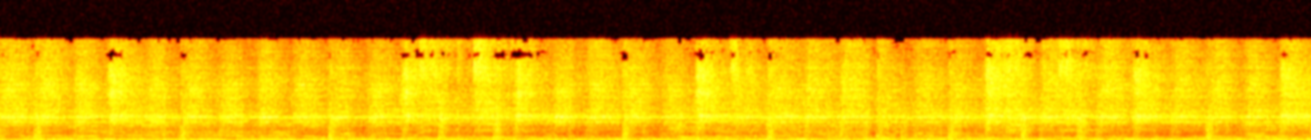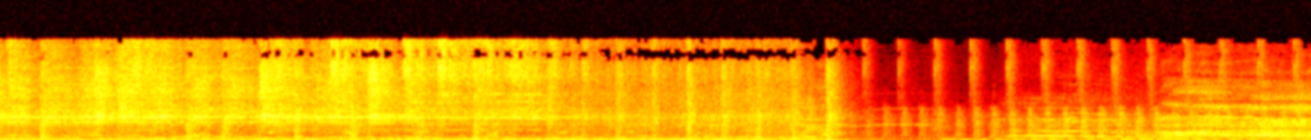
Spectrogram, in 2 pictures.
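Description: Live rock band playing a loud instrumental passage on drum kit, electric guitar and bass. The band cuts out suddenly about three seconds before the end, leaving a quieter low held note with a few sliding higher notes.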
